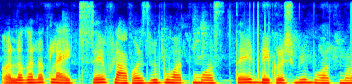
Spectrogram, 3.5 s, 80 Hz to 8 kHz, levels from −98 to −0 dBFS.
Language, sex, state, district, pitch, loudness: Hindi, female, Chhattisgarh, Kabirdham, 230 Hz, -15 LUFS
